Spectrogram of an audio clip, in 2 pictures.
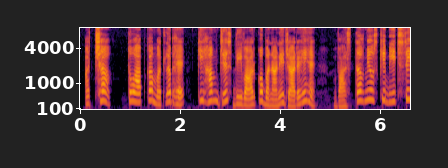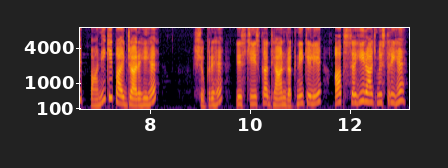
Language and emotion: Hindi, surprised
